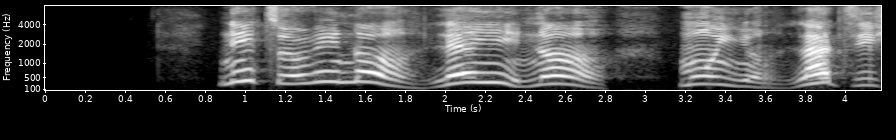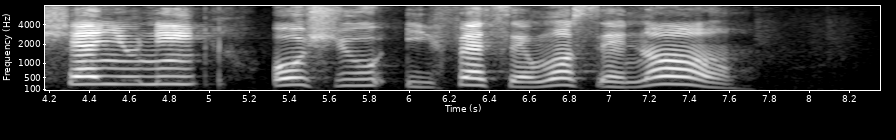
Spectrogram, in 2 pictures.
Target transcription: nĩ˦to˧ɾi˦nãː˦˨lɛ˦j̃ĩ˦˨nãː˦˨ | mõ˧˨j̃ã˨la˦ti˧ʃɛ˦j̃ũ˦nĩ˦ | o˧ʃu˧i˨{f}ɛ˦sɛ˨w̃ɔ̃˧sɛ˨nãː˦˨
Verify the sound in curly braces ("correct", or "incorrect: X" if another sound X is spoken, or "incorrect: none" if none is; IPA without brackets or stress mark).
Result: correct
